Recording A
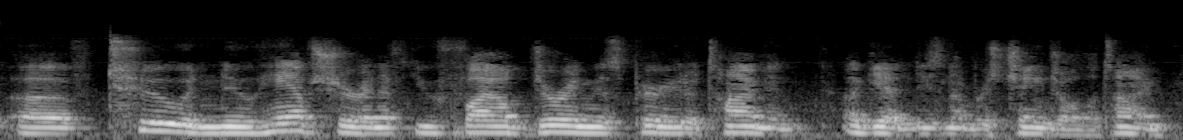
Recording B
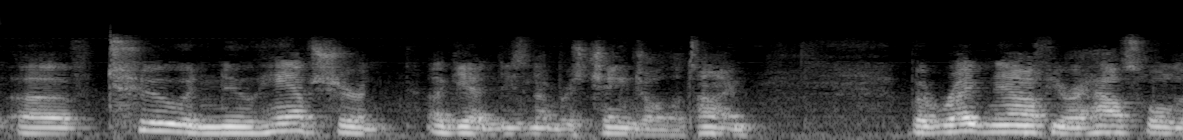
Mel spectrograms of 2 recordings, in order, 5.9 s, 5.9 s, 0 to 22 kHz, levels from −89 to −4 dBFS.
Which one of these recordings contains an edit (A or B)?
B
